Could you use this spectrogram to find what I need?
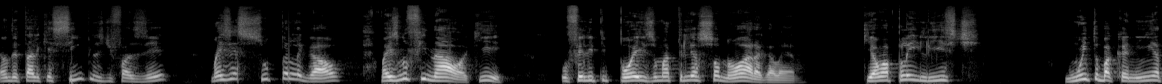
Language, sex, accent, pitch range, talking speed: Portuguese, male, Brazilian, 165-210 Hz, 150 wpm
